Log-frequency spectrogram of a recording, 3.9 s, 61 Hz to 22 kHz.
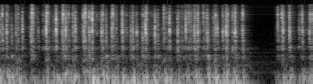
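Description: A 60% mechanical keyboard with a bamboo wood case, plastic keycaps and tactile switches is typed on rapidly with the fingertips of both hands. Dense, bright clicky keystrokes layer over a low thock. The typing stops briefly near the end, then resumes.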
